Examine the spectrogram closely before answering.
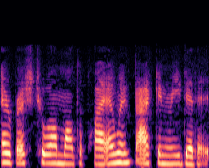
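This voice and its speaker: A woman talks at a moderate pace with music playing behind her. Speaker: digital art tutorial maker. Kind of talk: tutorial. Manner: halting, stumbling over words; casual.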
